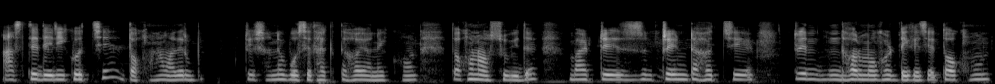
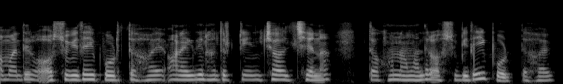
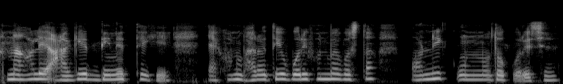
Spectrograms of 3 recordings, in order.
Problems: none marked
